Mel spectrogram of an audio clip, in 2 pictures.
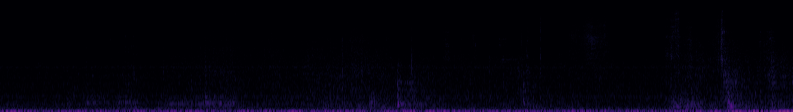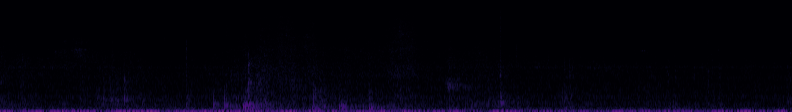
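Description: A piano plays along.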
